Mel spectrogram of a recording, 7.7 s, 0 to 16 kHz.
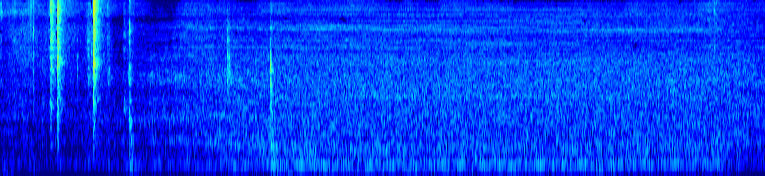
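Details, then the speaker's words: MSI Vanguard RTX 5090 OC with Ryzen 9 9950X3D, 3DMark Speed Way, case closed, about 62°C, 3060 MHz, 575 W, 100% GPU load: soft steady airy fan whoosh, no rattle or buzz; quiet and healthy. "GPU nice and quiet. Now we're upwards of 62 degrees Celsius, 30 60 megahertz, 575 watts, 100% GP utilization. And with the case closed, overall pretty quiet."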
